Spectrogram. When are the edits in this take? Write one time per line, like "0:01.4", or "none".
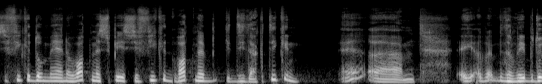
0:01.7
0:02.3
